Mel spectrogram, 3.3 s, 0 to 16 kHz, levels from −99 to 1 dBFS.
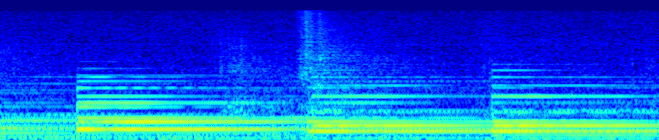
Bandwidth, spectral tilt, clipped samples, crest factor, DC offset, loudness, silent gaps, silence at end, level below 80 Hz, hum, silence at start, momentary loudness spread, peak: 12 kHz; -7 dB/octave; under 0.1%; 12 dB; under 0.1%; -42 LUFS; none; 0 s; -62 dBFS; none; 0 s; 5 LU; -30 dBFS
